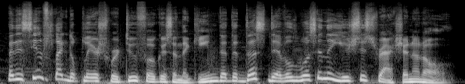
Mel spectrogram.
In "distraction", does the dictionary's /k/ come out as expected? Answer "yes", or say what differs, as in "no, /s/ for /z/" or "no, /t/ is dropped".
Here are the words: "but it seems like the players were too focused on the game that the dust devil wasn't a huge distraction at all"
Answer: yes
